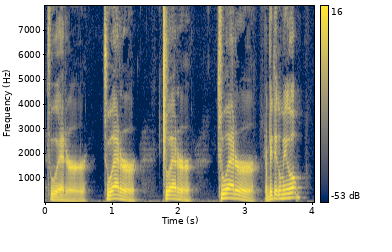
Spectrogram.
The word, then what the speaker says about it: Twitter: Muy bien, número 4 en esta lista, que sería lo que decimos en español Twitter, Twitter, pero en inglés fijaos cómo se dice Twitter. Tenemos la I como E, Twitter, la T como R suave y luego la letra clave R, Twitter.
